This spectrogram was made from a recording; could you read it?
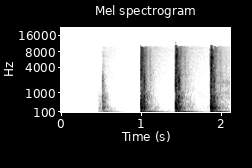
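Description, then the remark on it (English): A fisherman knocks four times on the wooden door of a priest's house early in the morning, a softer knock followed by three heavy, evenly spaced thuds, loud with no voices. “Early the next morning, the fisherman went to the priest's house and knocked on his door.”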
